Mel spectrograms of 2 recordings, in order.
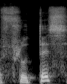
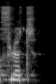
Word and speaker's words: Flottes: Alors euh euh tu nous parles de ces euh tu nous as parlé très rapidement d'Alexandrine Flottess. C'est ça on prononce le s non ? Flotte. Flotte. D'accord.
